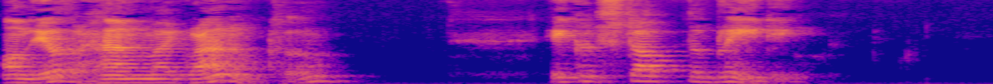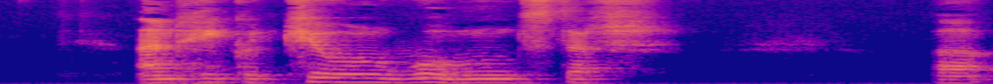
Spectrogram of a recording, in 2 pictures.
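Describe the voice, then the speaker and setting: Audible room echo surrounds a man speaking very slowly at medium pitch with ordinary pitch variation. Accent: Irish. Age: 70s. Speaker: faith healer. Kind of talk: monologue to camera.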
